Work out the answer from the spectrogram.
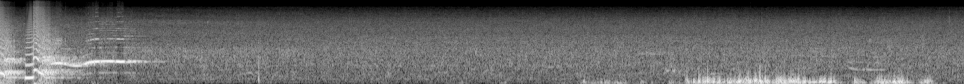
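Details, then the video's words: Siamang at Taman Kyai Langgeng park, Magelang, Indonesia; a loud call opens with a sharp rising whoop in the first two seconds, then near silence, then a burst of rough low sound toward the end. "suara asli siamang kera gondok"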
